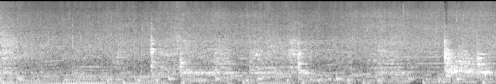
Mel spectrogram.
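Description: Jambalaya being mixed on a Blackstone griddle, continuous sizzling with several sharp spatula scrapes against the flat steel surface.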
